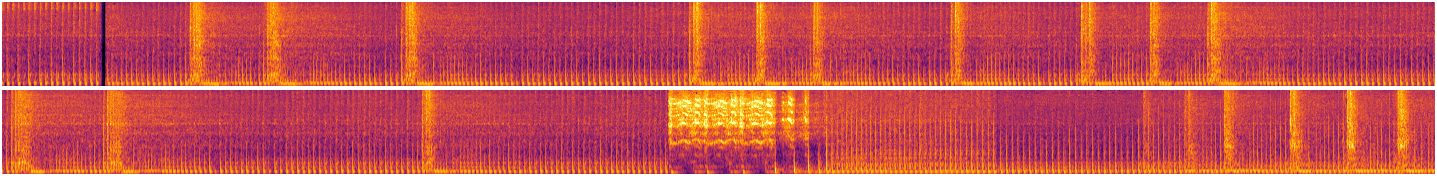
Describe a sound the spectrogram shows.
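A motorcycle engine is revved in short, sharp bursts.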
